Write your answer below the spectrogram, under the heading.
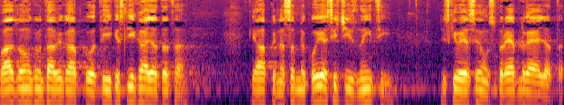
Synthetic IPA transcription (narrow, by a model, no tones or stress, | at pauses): baːzloːɡõkemɐt̪aːbɪkaːp̚koɦoːt̪iekɪsliekɐɦad͡ʒaːt̪at̪ʰa̰ː | keaːp̚kenɐsəbmẽkoːiɛːsit͡ʃiːznɐɦĩt̪ʰiː | d͡ʒɪskiʋɐd͡ʒaseʊspɐɾɛːplɐɡaːjad͡ʒaːt̪a̰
